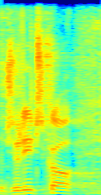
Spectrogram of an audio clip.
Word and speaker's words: Djuricko: But try with Djokovic, that's the G, so Djuricko.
